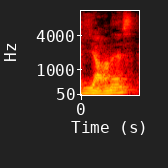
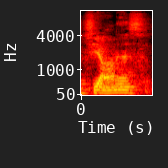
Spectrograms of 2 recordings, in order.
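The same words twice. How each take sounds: First: Said in the usual way. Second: "Giannis" said with a hard J at the start; "Giannis" starting like "John" instead of "Yah"; mispronounced name. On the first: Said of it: "you just mispronounce people's names". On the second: Shown as a demonstration. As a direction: mispronounce "Giannis" as "JAH-nis". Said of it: "like, mispronounce his last name".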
